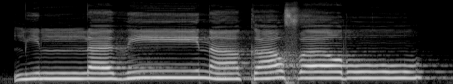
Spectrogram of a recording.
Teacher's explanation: Sebab ada ya sukun sebelumnya baris kasrah. Cara bacanya panjang dua harakat. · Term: mad thobi'i zohiri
